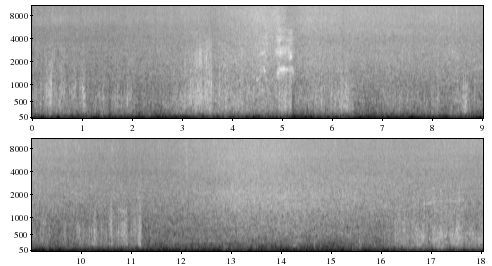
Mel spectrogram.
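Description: Small surf breaking and washing up the sand at the shoreline, with wind buffeting the microphone. The wash swells louder a few seconds in and again near the end.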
